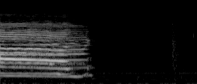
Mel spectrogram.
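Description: Several young women call out a cheerful goodbye together, close by.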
